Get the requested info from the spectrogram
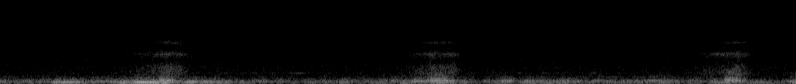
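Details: Sleeping Poodle with its eyes rolled back, snoring steadily: three low, rumbling breathy snores come about every three seconds, each swelling and fading over a quiet indoor background.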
